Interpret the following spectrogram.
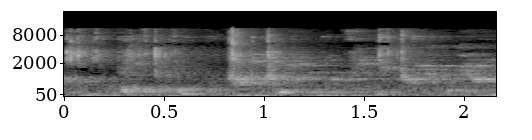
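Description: Computer keyboard typing: a run of irregularly spaced keystrokes as a short hashtag is typed.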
